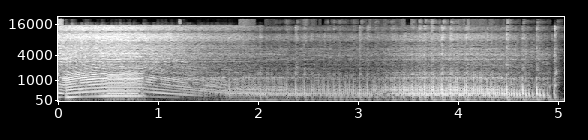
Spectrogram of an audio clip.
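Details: Old Craftsman chainsaw after a Walbro carb rebuild with new air filter, fuel filter and fuel lines: two-stroke fires cleanly, a sharp rev that drops back, then a steady buzzing run under throttle; carburetion sounds healthy.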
